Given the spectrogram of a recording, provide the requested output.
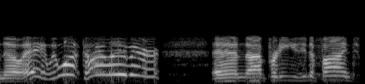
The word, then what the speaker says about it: Hebert: See, my last name looks like Hebert, but it's actually a Louisiana French thing, Hebert. Hebert.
